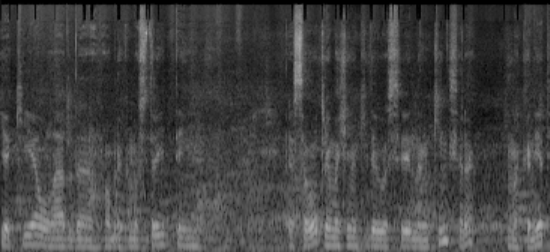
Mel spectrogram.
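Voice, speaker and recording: Soft-spoken and at a medium pitch, a man talks with fairly even intonation amid noticeable background noise and audible room echo. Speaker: vlogger. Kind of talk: casual vlog narration. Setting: art exhibition, indoors.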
